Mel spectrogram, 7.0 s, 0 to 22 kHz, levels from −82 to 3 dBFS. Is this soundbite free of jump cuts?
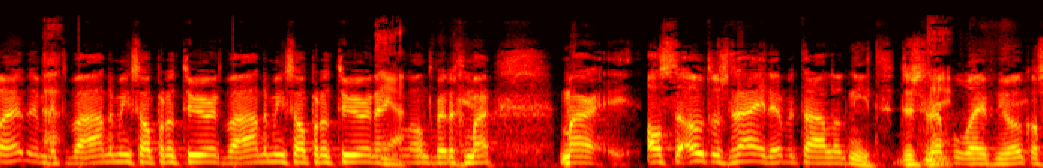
no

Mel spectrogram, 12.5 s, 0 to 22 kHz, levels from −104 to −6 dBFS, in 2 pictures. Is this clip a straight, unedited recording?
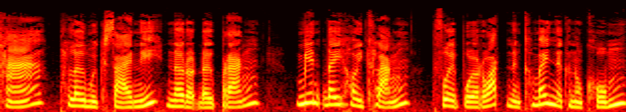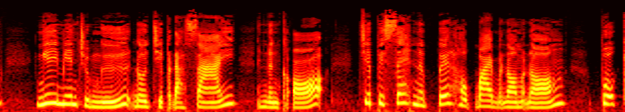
yes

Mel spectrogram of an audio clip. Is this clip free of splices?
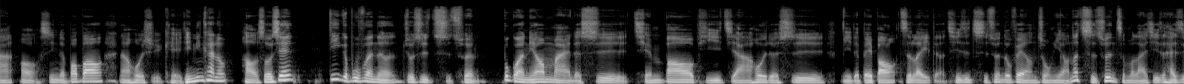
no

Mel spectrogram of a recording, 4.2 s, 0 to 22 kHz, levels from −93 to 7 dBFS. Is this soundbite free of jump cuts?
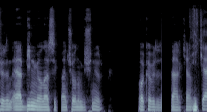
no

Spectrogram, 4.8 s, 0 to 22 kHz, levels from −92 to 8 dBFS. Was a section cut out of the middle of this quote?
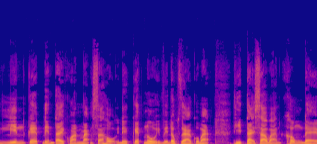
no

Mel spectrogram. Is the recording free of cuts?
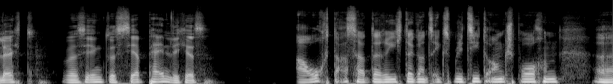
yes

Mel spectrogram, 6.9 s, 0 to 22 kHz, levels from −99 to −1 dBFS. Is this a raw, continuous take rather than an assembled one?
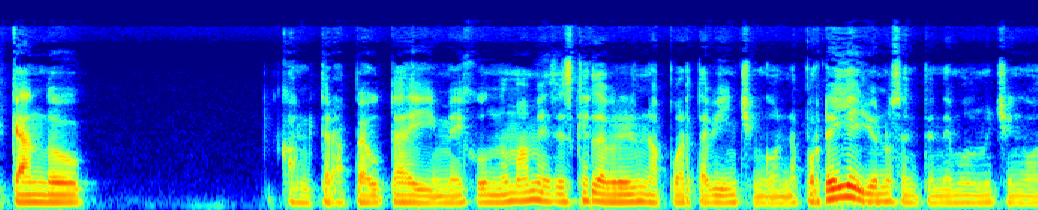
no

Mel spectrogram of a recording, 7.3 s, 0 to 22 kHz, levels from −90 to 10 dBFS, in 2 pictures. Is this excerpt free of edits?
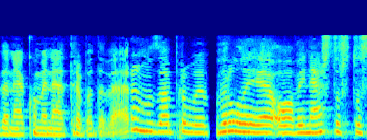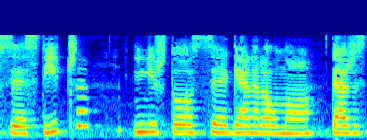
no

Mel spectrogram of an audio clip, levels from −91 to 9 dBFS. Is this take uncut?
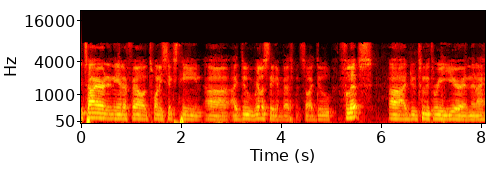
no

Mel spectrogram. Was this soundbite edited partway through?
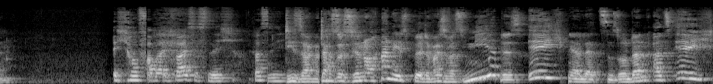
yes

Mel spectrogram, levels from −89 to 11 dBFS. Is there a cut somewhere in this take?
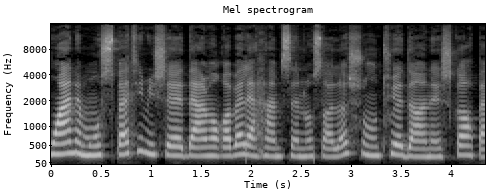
no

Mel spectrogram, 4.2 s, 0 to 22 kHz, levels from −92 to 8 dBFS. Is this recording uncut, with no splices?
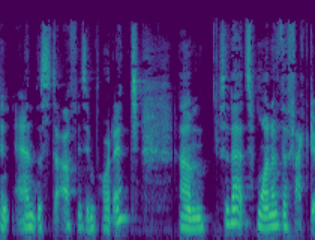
yes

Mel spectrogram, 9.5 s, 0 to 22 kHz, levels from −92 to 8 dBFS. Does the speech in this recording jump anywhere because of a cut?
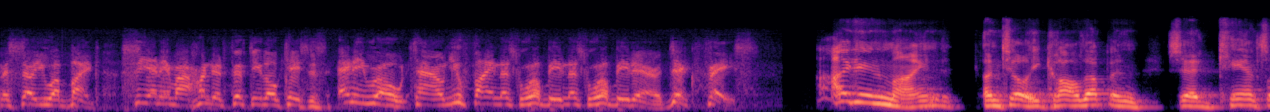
yes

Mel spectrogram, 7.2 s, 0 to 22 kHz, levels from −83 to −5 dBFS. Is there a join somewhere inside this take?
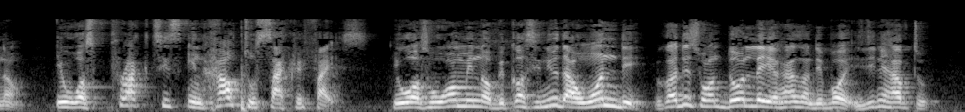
yes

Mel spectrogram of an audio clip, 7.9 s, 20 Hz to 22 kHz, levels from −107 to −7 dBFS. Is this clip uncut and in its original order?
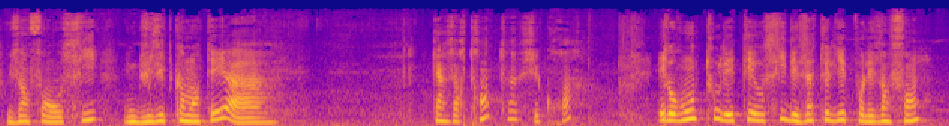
no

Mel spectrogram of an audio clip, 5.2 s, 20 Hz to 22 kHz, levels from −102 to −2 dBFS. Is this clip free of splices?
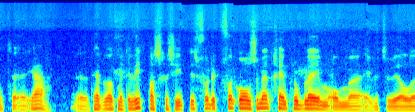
no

